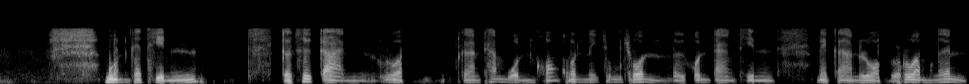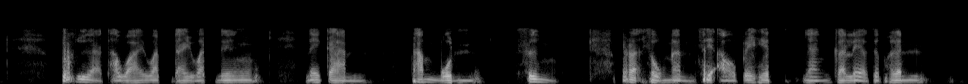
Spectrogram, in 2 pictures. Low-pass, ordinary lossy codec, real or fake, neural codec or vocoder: 5.4 kHz; none; fake; codec, 24 kHz, 3 kbps, HILCodec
